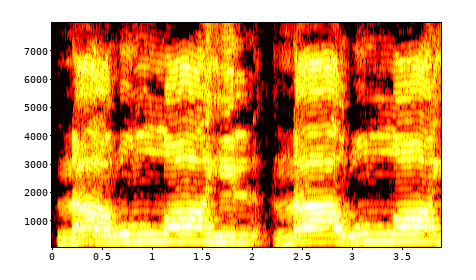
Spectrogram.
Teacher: لام سے پہلے جو الف ہے یہ حمزہ ہے، یہ لکھنے میں ہے یہ پڑھنے میں نہیں آئے گا۔ نار اللہ ایسے ہم پڑھیں گے۔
